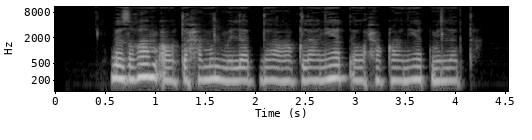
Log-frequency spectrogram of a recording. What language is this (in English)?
Pashto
